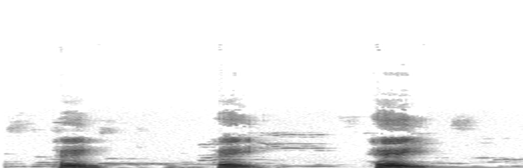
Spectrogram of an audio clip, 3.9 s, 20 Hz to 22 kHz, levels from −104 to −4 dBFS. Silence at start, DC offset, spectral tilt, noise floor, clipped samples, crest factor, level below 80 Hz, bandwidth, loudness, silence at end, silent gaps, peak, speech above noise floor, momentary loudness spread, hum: 0.45 s; under 0.1%; -6.5 dB/octave; -64 dBFS; under 0.1%; 18 dB; -74 dBFS; 7.6 kHz; -24 LUFS; 0.7 s; none; -8 dBFS; 41 dB; 16 LU; none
